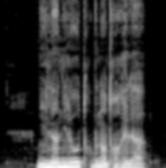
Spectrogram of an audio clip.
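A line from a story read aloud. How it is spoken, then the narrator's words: Exclaimed. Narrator (French): s'écria Banks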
